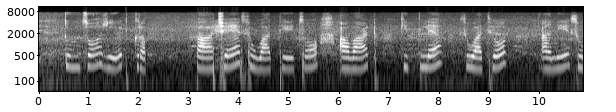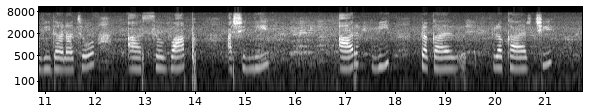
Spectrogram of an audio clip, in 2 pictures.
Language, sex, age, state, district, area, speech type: Goan Konkani, female, 18-30, Goa, Salcete, rural, read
